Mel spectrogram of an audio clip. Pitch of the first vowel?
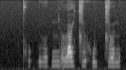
low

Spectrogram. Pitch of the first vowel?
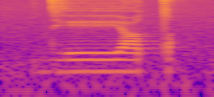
low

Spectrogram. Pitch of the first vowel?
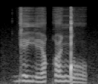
high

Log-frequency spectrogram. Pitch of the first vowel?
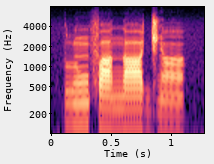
high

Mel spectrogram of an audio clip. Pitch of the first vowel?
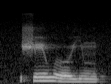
high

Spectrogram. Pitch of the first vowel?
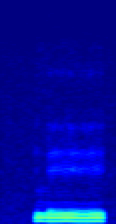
high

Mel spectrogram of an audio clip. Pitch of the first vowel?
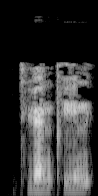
rising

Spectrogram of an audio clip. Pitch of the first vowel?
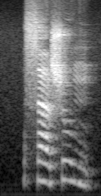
falling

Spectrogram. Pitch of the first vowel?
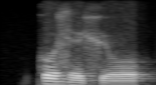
high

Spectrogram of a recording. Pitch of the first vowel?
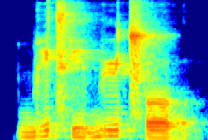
rising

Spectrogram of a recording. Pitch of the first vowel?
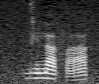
high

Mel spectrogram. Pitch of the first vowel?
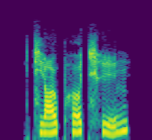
rising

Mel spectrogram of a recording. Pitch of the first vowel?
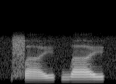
rising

